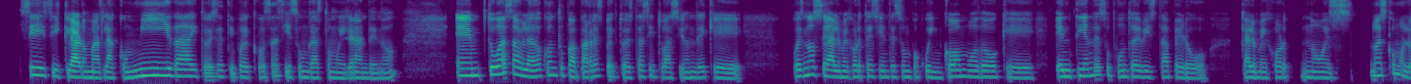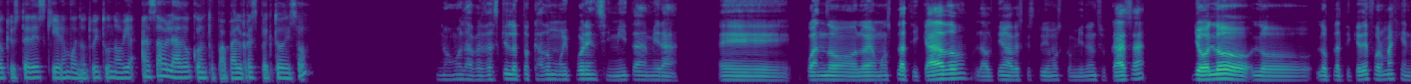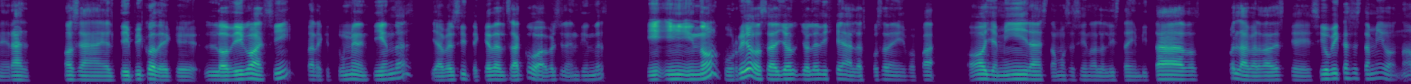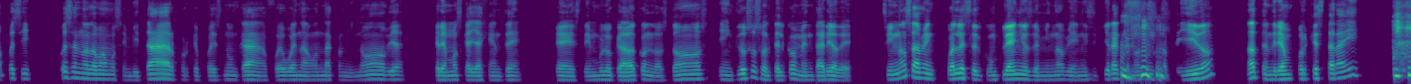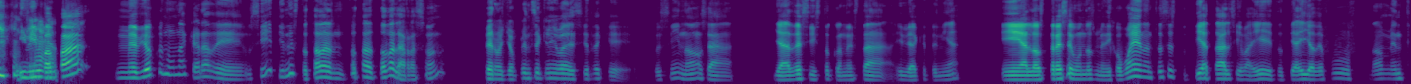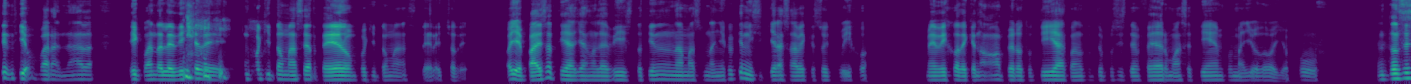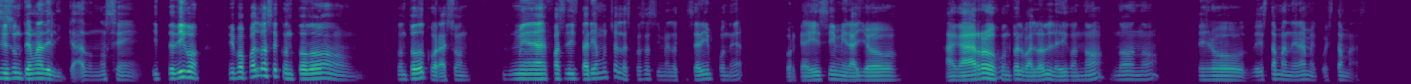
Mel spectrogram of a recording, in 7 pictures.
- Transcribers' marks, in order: laugh; laugh; other background noise; laughing while speaking: "entendió"; laugh
- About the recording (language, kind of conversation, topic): Spanish, advice, ¿Cómo te sientes respecto a la obligación de seguir tradiciones familiares o culturales?
- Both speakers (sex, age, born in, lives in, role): female, 30-34, Mexico, Mexico, advisor; male, 30-34, Mexico, Mexico, user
